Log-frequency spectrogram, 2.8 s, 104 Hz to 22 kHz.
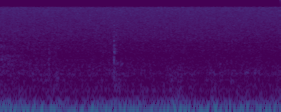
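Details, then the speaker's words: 2005 BMW 645Ci E63 N62 V8, first cold start of the day (about mid-70s °F), A/C on: deep, uneven, lopey idle with pronounced shaking, engine malfunction warning, nearly stalling; rough idle, cause unknown, said to settle once warm. "getting a very pronounced Shake in the vehicle camera's shaking can barely see the tack"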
